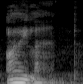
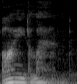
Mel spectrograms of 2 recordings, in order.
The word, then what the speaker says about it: island: I live on an island that's the thing isn't it in the word Island the S is silent isn't it so you don't say is land you say I land so the thing is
